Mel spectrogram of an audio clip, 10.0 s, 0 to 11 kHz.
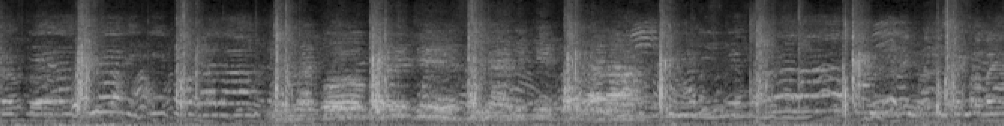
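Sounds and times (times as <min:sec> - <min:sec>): group singing folk song: 0:00.0 - 0:10.0
hands clapping: 0:00.7 - 0:04.0, 0:04.6 - 0:05.0, 0:05.6 - 0:09.8.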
